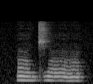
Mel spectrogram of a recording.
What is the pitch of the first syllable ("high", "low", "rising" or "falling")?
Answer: low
